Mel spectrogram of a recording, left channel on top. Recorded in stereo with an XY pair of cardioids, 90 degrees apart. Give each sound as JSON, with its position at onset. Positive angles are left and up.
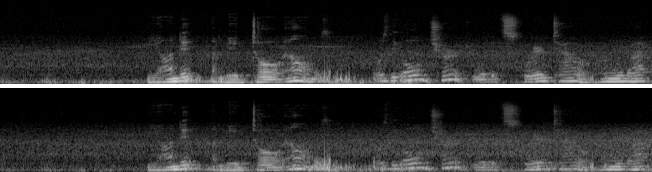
{"t": 1.5, "sound": "a man speaking", "azimuth_deg": 45, "distance_m": 0.9}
